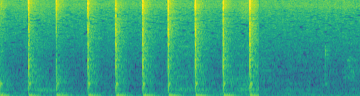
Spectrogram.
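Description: A small plastic bottle cap clicks rapidly several times.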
